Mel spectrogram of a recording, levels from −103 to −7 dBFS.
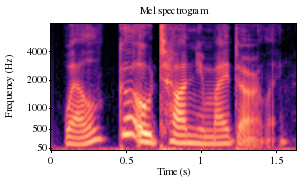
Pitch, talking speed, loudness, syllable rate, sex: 205 Hz, 185 wpm, -20 LUFS, 5.1 syllables/s, female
